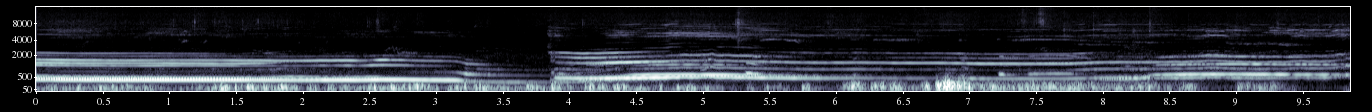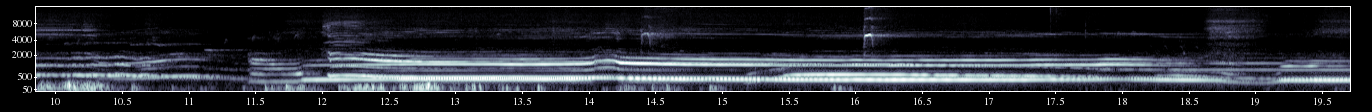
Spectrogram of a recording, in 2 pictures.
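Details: Wolves at a zoo's Canadian exhibit, recorded near closing time, howl in long, sustained, overlapping tones that waver and slide between pitches.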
